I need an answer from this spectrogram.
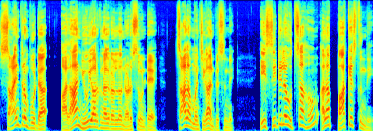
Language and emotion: Telugu, happy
